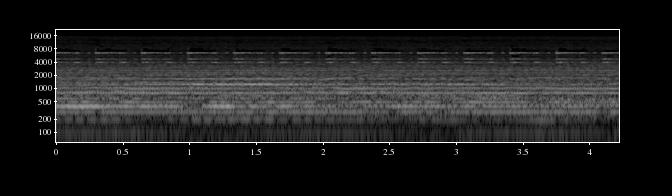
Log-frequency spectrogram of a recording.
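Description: Intro of a drum and bass track: sustained synthesizer chords holding steady, with no drums or bass yet.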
